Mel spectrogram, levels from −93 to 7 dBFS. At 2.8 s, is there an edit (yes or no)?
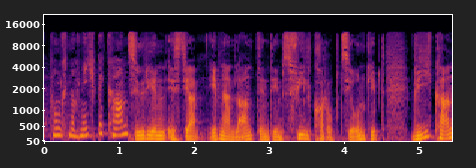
yes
